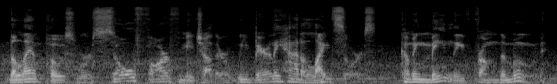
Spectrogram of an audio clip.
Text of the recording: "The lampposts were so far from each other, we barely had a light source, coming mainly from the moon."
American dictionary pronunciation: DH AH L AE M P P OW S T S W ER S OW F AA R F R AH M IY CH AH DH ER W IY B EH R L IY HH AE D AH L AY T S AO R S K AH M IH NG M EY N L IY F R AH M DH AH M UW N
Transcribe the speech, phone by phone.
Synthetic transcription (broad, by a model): DH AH L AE M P P OW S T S W ER S OW F AA R F R AH M IY CH AH DH ER W IY B EH R L IY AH D AH L AY T S AO R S K AH M IH NG M EY N L IY F R AH M DH AH M UW N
